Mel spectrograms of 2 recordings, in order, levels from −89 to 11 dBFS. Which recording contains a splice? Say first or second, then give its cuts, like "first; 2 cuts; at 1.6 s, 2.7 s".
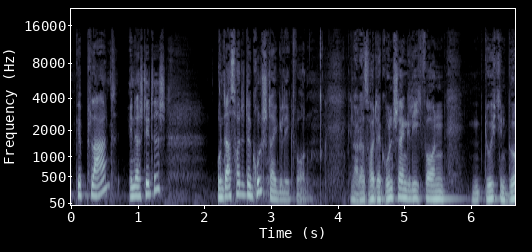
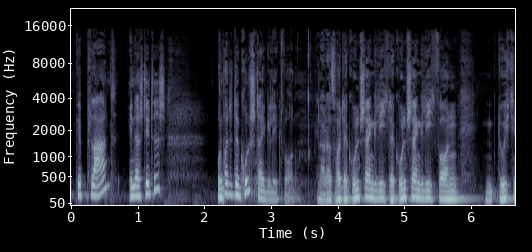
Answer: second; 3 cuts; at 2.3 s, 3.6 s, 4.8 s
